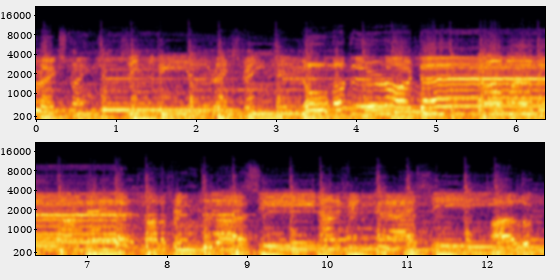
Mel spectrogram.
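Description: Slow country gospel song played on acoustic guitar and steel guitar, the steel sliding into long held notes in the middle.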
